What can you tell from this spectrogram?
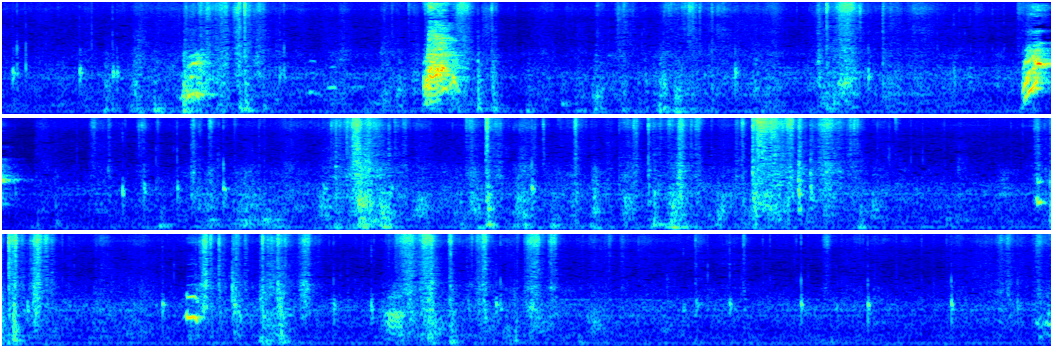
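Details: Maltese puppy barking indoors: short, sharp barks at irregular intervals, with a few loud yaps standing out and softer, whiny sounds between them against a quiet room.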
